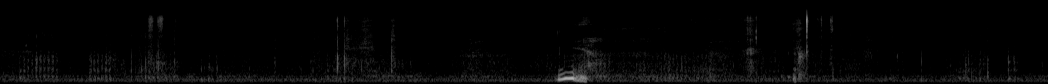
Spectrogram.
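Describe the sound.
A cat purrs steadily, a low continuous rumble running through the whole recording, with a brief spoken word and a few faint rustles and taps partway through.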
